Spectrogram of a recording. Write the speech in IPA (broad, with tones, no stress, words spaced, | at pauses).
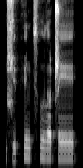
ɕy̰˨˩pʰy˥˧n t͡sʰu˥˧lɤ˥˩ ʈ͡ʂe˥ɪ̯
